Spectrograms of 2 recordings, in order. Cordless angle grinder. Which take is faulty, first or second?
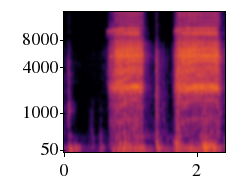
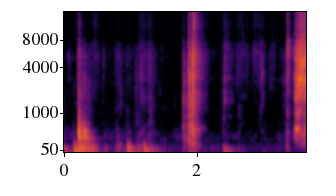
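first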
